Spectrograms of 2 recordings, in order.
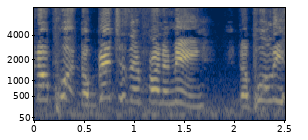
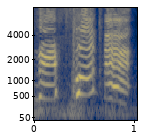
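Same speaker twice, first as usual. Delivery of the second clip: mock shout; 7 semitones higher, 5 dB louder than usual. Repeats the shout.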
